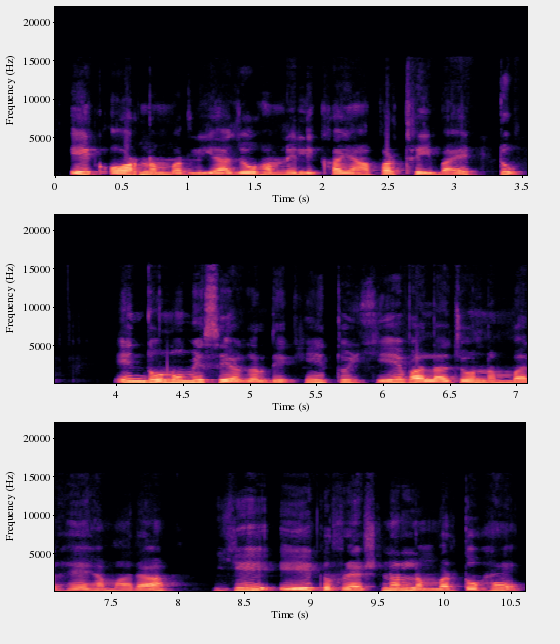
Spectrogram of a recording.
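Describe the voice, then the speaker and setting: Woman teaching maths, questions and answers. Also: a little high. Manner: explains step by step with rhetorical questions, mixing in English terms; slow, drawn-out dictation of definitions word by word. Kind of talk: classroom lesson explanation.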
